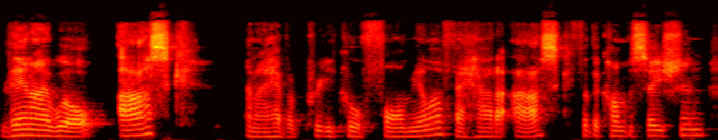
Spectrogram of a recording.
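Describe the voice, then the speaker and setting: Measured male podcast host and coach. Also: mid-range voice, fairly even intonation. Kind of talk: conversational coaching and show introduction.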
